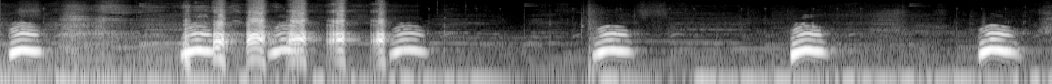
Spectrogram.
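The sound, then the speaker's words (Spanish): Dogs bark in a flurry of quick yips near the start, then settle into single sharp barks spaced about a second apart, clear with no one talking. “Ladran cuando pasa un perro, cuando pasa un gato.”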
